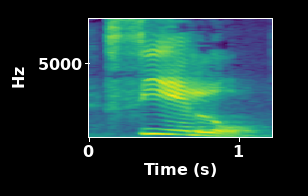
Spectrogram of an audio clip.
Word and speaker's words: cielo: Cielo, cielo, céu, cielo, CI. Som de S.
